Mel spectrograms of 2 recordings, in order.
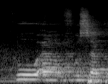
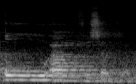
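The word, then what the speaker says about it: قوا أنفسكم: Kalau dhammah qu, bukan ku. Zayan kan ku bacanya. Ku anfusakum, padahal qu anfusakum.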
